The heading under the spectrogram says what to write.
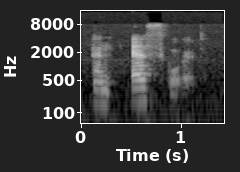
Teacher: So the stress is on the second syllable, to escort. And the noun is an escort. So the stress is on the E.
